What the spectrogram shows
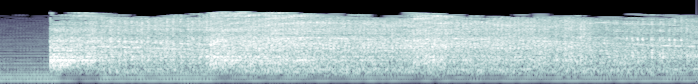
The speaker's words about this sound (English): Okay. Hopefully you heard that outside. That's a legitimate saw.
